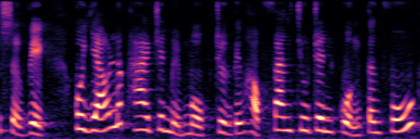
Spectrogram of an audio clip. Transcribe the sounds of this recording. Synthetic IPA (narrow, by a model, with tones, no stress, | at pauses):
sɨ̰˧˨vi˨˩ət̚ | ko˧zaː˨˦wlə˦˥p̚haː˧jt͡ɕe˧nmɨ˨˩əjmo˨˩t̚t͡ɕɨ˨˩əŋt̪ḭ˧˩əwɦa˨˩wk͡p̚faː˧ŋt͡ɕu˧t͡ɕï˧ŋ̟kwə̰˧˨nt̪ə˧nfu˨˦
